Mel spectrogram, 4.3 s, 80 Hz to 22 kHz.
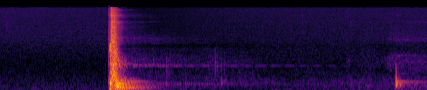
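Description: A single .300 WSM rifle shot about a second in, sudden and loud, with a faint steady ringing tone trailing off over the next two and a half seconds. Near the end comes a much fainter, sharp clang, the bullet's hit on the AR500 steel plate at 700 yards carrying back.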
